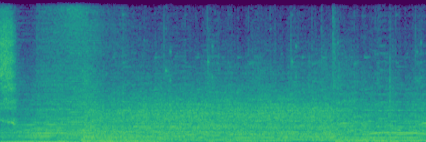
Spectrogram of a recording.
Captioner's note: engines roaring; spectators screaming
